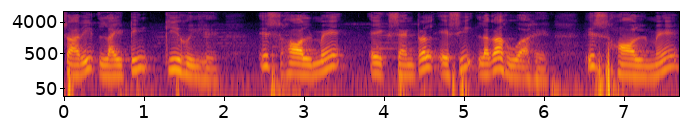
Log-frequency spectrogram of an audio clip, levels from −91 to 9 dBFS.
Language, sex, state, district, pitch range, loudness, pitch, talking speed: Hindi, male, Madhya Pradesh, Dhar, 110-170 Hz, -19 LUFS, 125 Hz, 130 wpm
